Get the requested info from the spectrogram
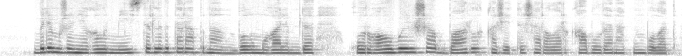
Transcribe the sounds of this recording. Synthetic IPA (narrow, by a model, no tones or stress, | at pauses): bɪlɪmʒæne̞ʁəlˠəmːinijst̪ɾlɪɡʲɪt̪ʰɑɾɑpənɑnbʊlˠmʊʁɑlɪmd̪ɪqʰo̞ɾʁɑwbo̞jənʃɑbɑɾlˠəqʰːɑʒe̞t̪ːɪʃɑɾɑlˠɑɾqʰɑbəlˠd̪ɑnɑt̪ənbo̞lˠɑd̪ə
